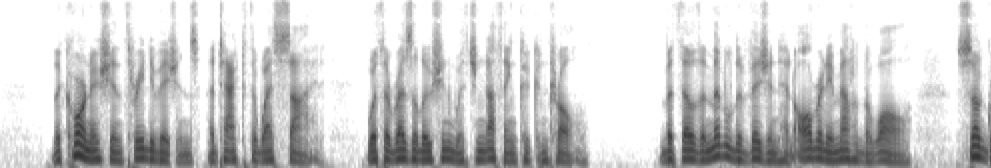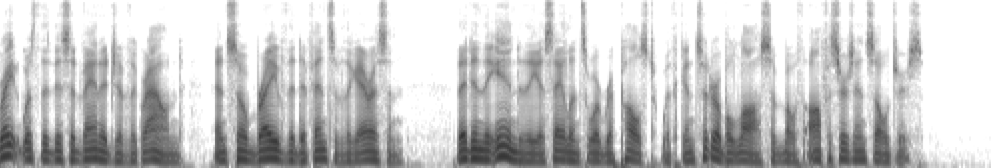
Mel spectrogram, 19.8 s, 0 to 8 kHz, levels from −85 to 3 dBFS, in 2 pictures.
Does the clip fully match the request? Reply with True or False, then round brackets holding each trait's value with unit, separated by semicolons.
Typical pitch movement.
True (3.9 semitones)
